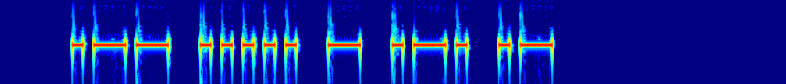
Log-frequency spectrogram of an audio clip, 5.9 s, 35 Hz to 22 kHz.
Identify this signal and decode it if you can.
Morse code, heard as a keyed tone, about 15 wpm, 700 Hz. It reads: W5TRA
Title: USA Call Signs - 5 Characters - Repeated 2x - 15wpm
